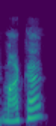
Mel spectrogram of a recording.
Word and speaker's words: maca: Did I say that right? Maca? – Yes. Not matcha. – Not matcha. Yeah.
